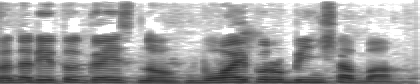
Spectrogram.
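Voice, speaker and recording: A woman's voice: medium pitch, fairly quick. A middle-aged woman with a Filipino accent, chatting casually to viewers while filming a rural yard on her phone, laughing often. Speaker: vlogger. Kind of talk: casual vlog walkthrough.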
